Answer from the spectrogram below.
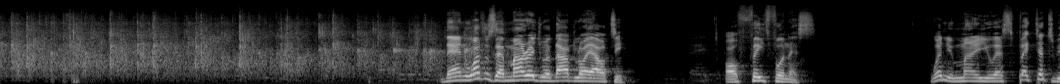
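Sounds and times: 
audience clapping: 0.0 - 5.4
speech: 4.4 - 6.4, 7.2 - 8.2, 9.3 - 10.6.

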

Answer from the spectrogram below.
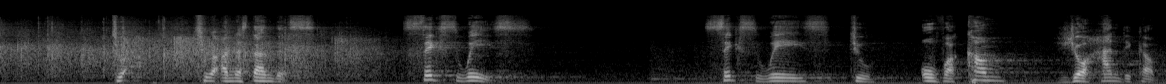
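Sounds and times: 
audience clapping: 0.0 - 4.1
speech: 1.2 - 3.2, 4.0 - 5.2, 7.1 - 11.6.

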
